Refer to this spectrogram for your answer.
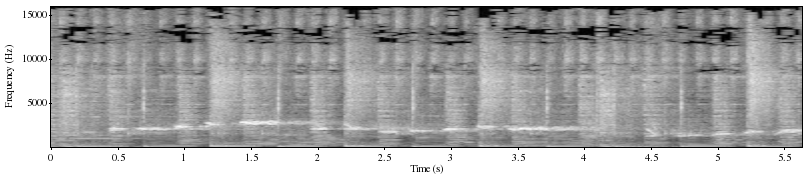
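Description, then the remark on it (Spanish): Someone whistles a bright, flowing melody, clear, over a steady beat with pulsing bass notes and full musical accompaniment. No one speaks. “Sí, cuando silbas el aire palpita.”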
